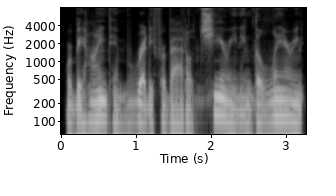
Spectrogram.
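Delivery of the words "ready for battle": ordinary delivery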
